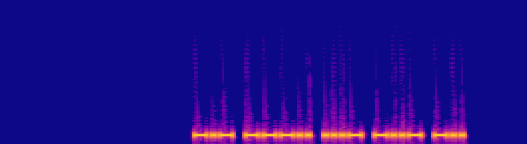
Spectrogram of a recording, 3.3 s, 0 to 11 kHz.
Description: Morse code, heard as a keyed tone, about 43 wpm, 700 Hz. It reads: K8VXD
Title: USA Call Signs - 5 Characters - 3x Character Spacing - 45wpm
